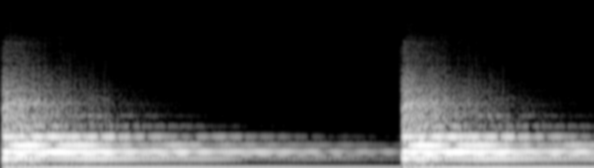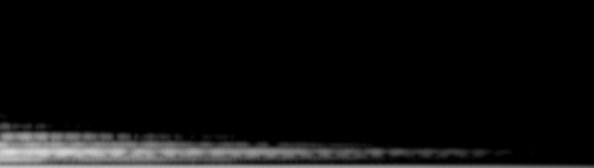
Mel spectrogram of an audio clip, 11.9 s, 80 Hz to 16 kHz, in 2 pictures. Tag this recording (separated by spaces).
big-ben large-bell 2-bell-strikes tollbell two-bell-strikes two-oclock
